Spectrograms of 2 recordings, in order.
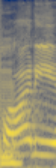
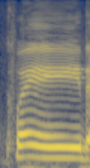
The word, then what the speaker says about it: Quaid: We have a $50 super chat from Quadio. No. Quaid. I know, but he knows that his name is Quadio. He knows that his name is Quaid. We were pronouncing it wrong.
